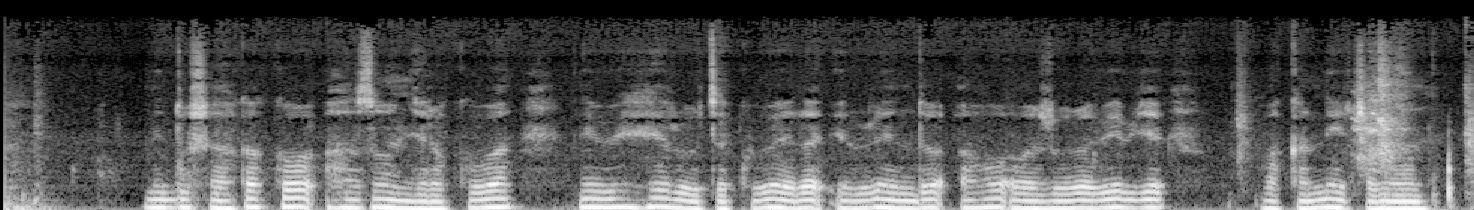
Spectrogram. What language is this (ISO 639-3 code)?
kin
